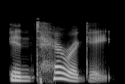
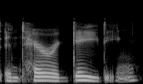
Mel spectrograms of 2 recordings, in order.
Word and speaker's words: interrogate: po Point together and interrogate interrogate hold the t and if it's interrogating the stress I put gay interrogating it stays on te interrogating and for the person interrogator interrogator the t is going to change to a d tolerance tolerance and tolerate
